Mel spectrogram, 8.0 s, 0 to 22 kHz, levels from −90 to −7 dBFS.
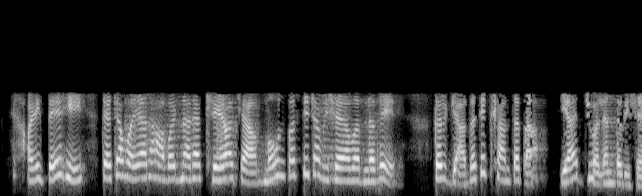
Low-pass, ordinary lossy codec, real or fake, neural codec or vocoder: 3.6 kHz; AAC, 16 kbps; fake; codec, 24 kHz, 0.9 kbps, WavTokenizer, medium speech release version 1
